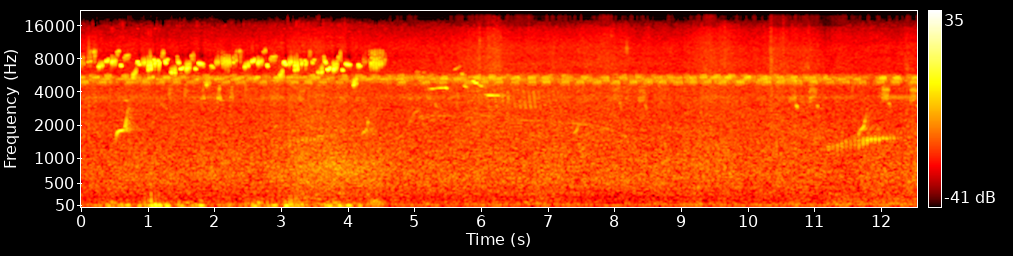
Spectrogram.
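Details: Crickets in nature: a constant high thin trill underlies the clip, while rapid twittering chirps crowd the first four seconds and faint distant whistles sound now and then.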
